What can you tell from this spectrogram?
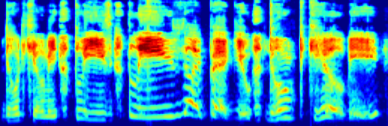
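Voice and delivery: high, loud desperate pleading; begging for mercy. Acted. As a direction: beg for your life, drawing it out. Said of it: "begging for mercy".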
